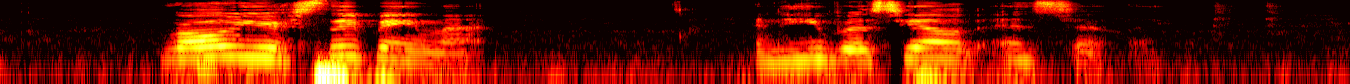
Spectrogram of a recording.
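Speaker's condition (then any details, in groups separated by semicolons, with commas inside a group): Multiple sclerosis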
